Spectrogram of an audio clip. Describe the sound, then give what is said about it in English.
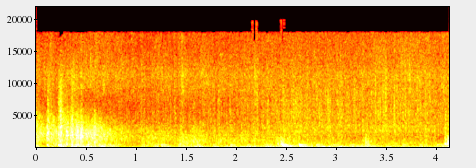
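Steady rain hisses throughout while low thunder rumbles continuously underneath, a dense storm ambience with no voices present. “On the cold, rainy night of March 10th, 1980, Jean Harris sped through New York City”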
